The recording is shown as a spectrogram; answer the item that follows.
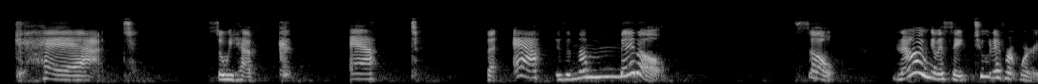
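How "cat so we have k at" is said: very slowly sounded out, stretched, piece by piece. Repeating a word so listeners hear the middle sound: said again slowly. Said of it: "I'll say it again slow".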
